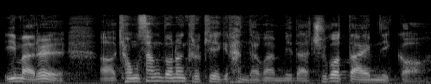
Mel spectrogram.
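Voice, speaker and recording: A man's voice: mid-range voice, animated, fast, bright, forceful tone. A male pastor giving a Sunday sermon in a church, mixing folksy jokes with scripture. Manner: folksy jokes with dialect impressions before scripture. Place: church sanctuary.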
